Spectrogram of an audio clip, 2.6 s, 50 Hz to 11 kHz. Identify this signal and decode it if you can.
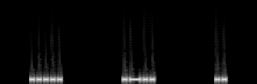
Morse code, heard as a keyed tone, about 36 wpm, spaced as for 12 wpm, 700 Hz. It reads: 5LI
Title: USA Call Signs - 6x Character Spacing - 35wpm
